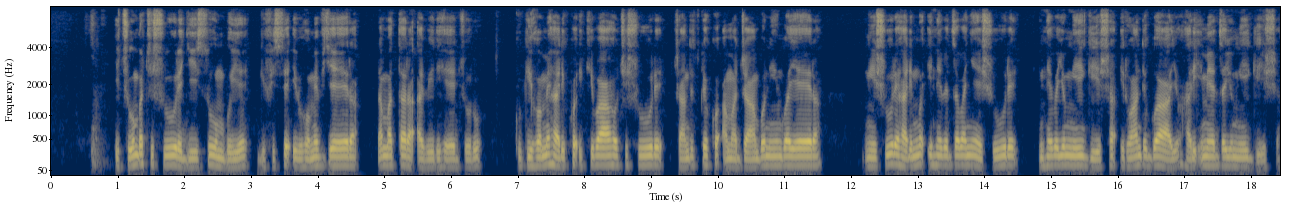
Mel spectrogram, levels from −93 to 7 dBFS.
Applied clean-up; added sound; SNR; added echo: none; none; none; none.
